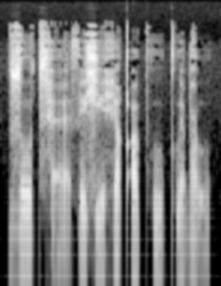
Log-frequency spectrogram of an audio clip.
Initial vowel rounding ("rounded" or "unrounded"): rounded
